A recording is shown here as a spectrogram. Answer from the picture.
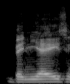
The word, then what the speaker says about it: beignet: Beignets or king cake? – You got to say it right. It's beignet. – Beignet, excuse me. – Beignet. Come on now.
